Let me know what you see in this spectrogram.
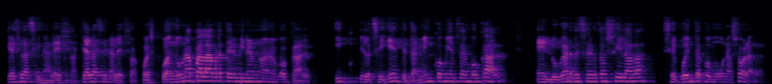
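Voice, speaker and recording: A man lectures students in a fairly high, fairly bright voice in an echoey room. He explains step by step, checks in often with "¿vale?", and uses many fillers while restarting his sentences.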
